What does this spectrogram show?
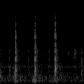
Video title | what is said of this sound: The STRIKER knife going to a new home | there's a very very slight rattle because I'm shaking it hard it's very slight Rattle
